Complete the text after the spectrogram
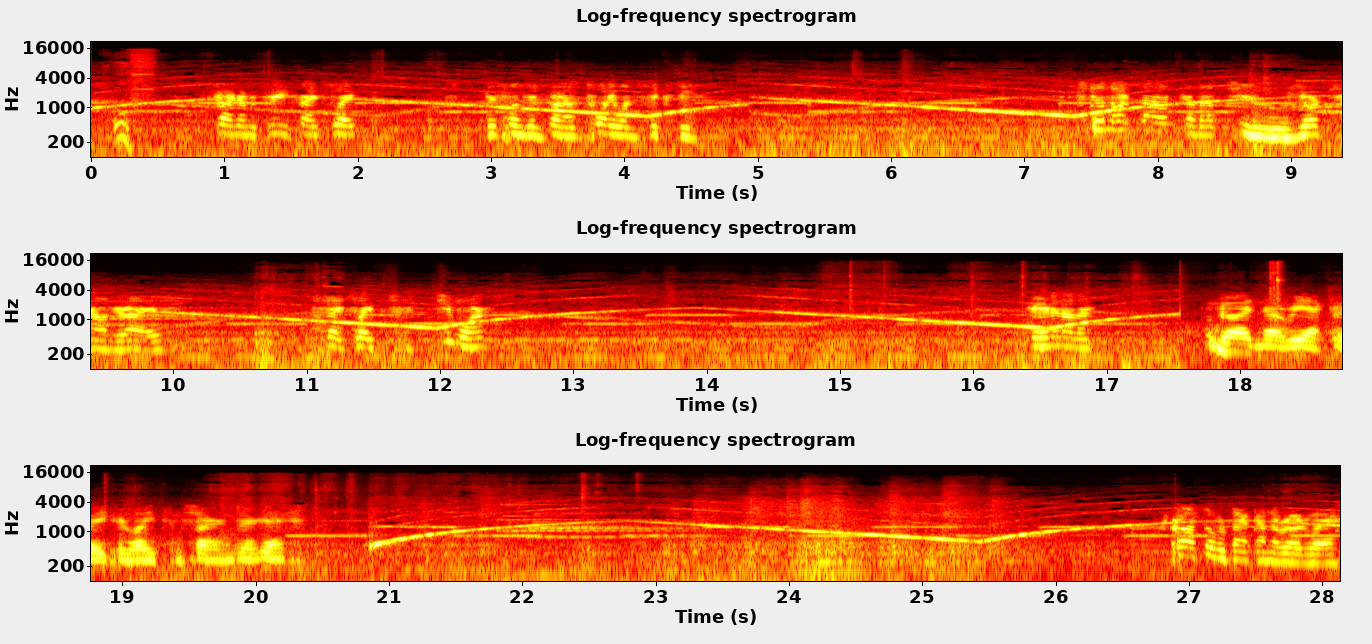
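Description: A police siren wails up and down close by.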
